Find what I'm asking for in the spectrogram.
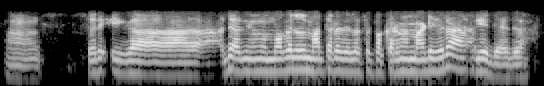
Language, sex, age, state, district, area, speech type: Kannada, male, 45-60, Karnataka, Shimoga, rural, conversation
